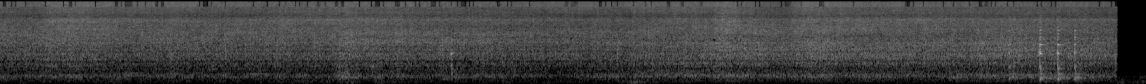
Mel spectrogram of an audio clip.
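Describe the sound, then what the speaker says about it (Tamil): Rupchand fish sizzles and fries steadily in hot oil, a continuous close, loud crackling hiss that holds for about eleven seconds before cutting off, with no voices. "fish fry ரூப்சந்த்"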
